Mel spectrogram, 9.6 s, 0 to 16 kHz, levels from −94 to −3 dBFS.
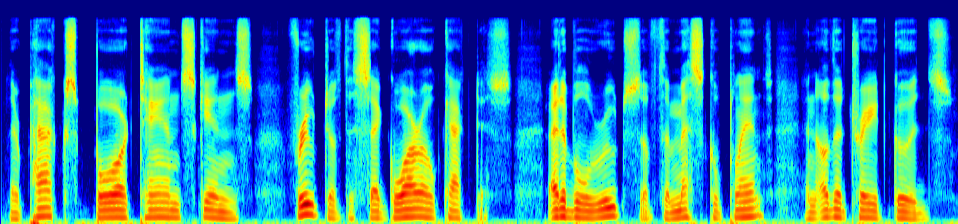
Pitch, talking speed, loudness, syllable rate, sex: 115 Hz, 125 wpm, -19 LUFS, 3.5 syllables/s, male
